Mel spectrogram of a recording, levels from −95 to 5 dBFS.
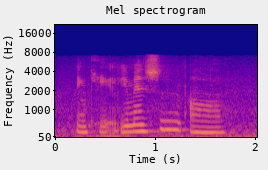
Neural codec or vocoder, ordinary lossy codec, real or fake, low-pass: codec, 16 kHz, 2 kbps, X-Codec, HuBERT features, trained on balanced general audio; none; fake; 7.2 kHz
